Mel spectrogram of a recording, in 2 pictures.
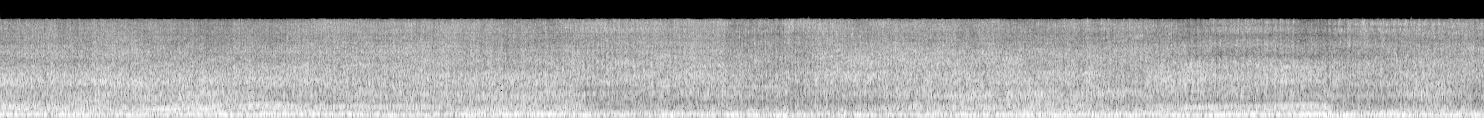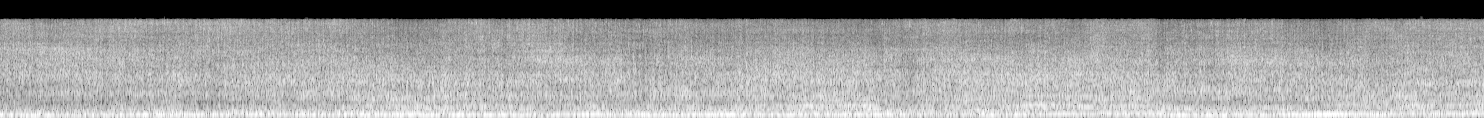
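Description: Engines of stock full-size demolition derby cars running loud and revving up and down again and again, several at once.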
